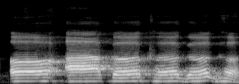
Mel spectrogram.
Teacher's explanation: इसका उच्चारण कहां से होता है? कंठ से होता है।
